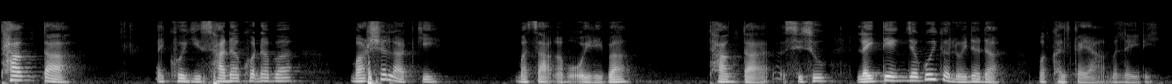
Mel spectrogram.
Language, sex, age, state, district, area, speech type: Manipuri, male, 45-60, Manipur, Imphal West, urban, spontaneous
